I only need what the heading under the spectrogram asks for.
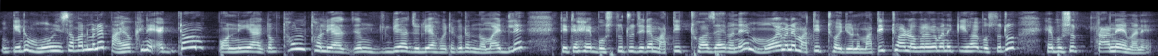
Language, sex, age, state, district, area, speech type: Assamese, female, 45-60, Assam, Tinsukia, rural, spontaneous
